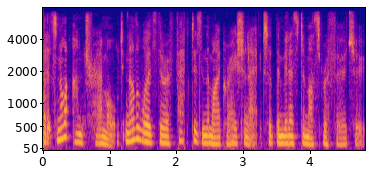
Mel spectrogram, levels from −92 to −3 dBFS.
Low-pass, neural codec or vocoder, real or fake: 7.2 kHz; vocoder, 44.1 kHz, 128 mel bands, Pupu-Vocoder; fake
